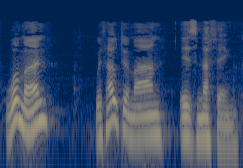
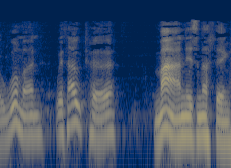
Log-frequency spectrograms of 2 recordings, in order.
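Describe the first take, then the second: First: It is read straight through without pauses. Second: There are pauses before and after 'without her'. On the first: A woman is nothing without a man. "That's how the men wrote it" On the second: A man is nothing without a woman. "Same sentence, punctuated two different ways"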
